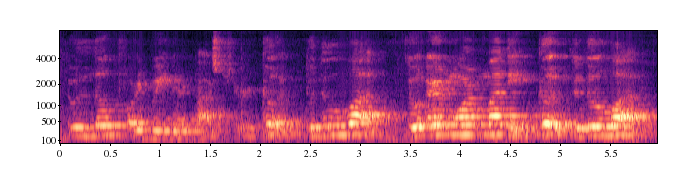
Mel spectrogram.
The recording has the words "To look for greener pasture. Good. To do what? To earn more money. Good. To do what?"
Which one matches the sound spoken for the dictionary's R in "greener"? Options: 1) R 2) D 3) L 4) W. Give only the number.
4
